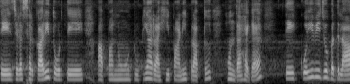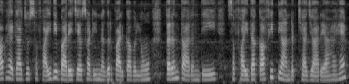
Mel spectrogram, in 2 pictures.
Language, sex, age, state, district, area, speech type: Punjabi, female, 30-45, Punjab, Tarn Taran, urban, spontaneous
